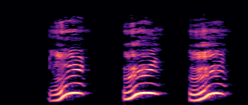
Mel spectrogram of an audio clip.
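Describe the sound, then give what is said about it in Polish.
A voice imitates a station alarm signalling a detected hull breach: three loud, evenly spaced wailing calls, each rising then falling in pitch, with short gaps between them. “alarm.”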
